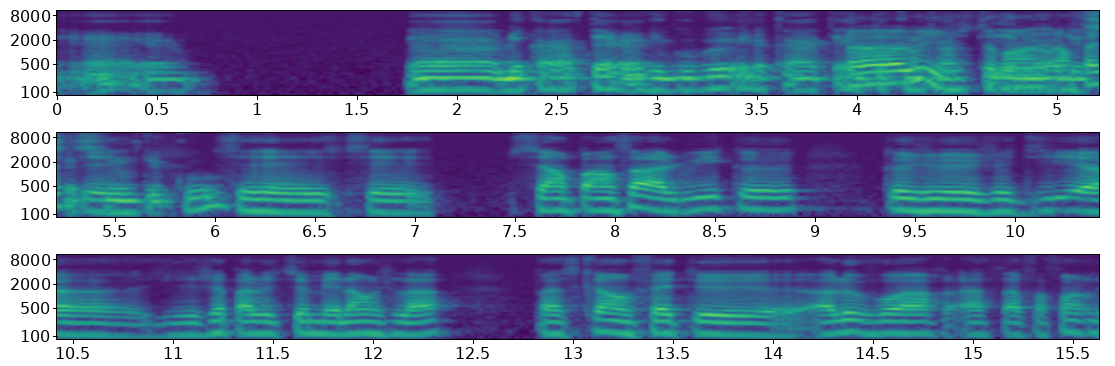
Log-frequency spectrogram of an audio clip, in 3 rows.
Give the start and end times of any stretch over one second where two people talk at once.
4.0-5.6

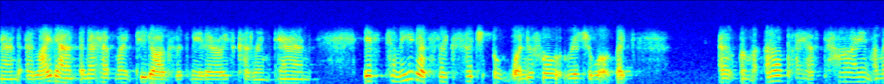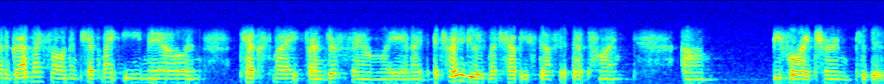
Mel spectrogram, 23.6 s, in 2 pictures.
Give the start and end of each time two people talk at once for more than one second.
none

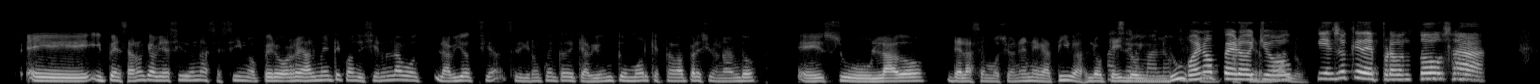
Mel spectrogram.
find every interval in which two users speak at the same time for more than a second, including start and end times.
11.1-12.9

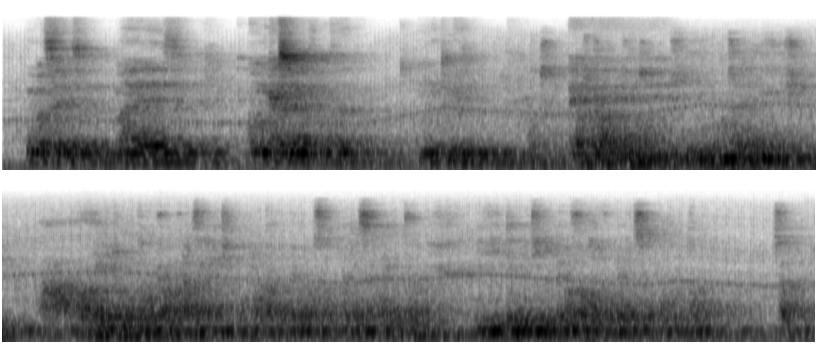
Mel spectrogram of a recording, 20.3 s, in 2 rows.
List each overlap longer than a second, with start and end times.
7.1-8.5

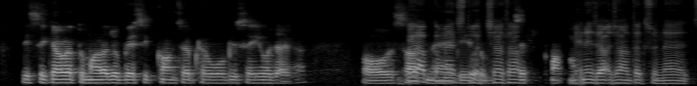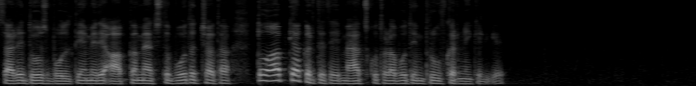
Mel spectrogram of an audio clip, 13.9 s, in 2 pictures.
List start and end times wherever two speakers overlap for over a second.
4.0-5.2

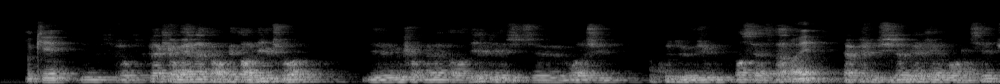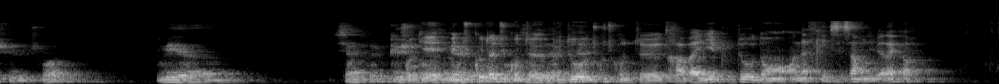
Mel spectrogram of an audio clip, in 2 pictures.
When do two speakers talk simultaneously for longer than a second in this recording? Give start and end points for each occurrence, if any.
14.0-15.8

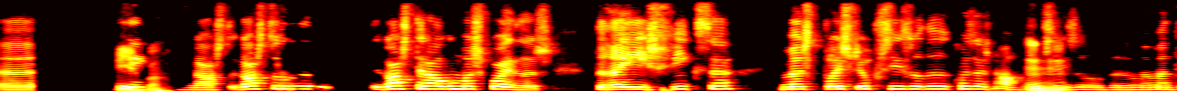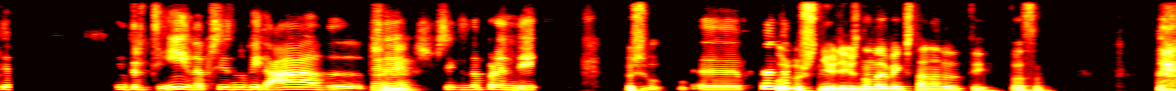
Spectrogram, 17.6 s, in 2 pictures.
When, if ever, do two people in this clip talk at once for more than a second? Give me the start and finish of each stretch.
none

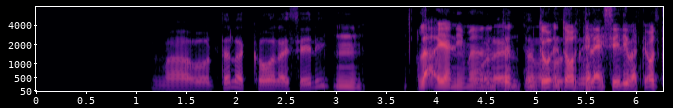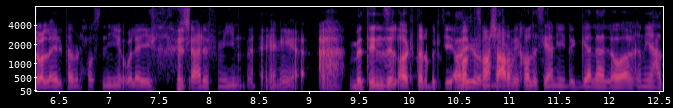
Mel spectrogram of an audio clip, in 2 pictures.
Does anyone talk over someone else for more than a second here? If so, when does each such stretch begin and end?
4.4-5.6

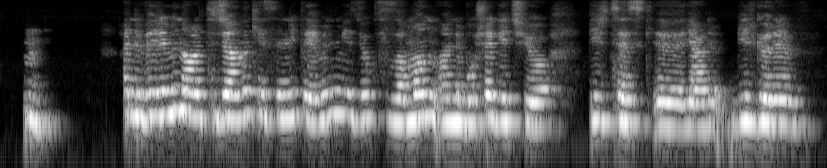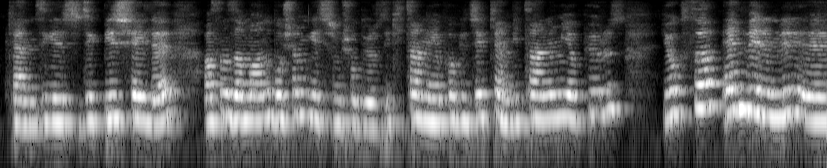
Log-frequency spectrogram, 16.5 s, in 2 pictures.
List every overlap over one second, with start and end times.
none

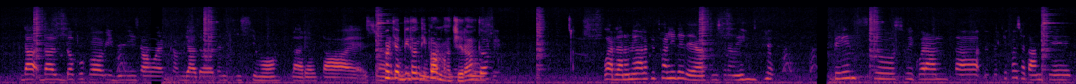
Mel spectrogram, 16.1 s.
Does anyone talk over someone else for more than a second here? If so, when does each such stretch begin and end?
5.8-7.3

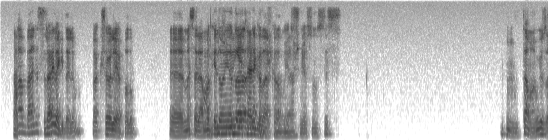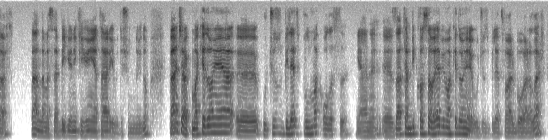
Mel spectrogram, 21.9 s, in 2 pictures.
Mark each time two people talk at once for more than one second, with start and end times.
4.0-6.0

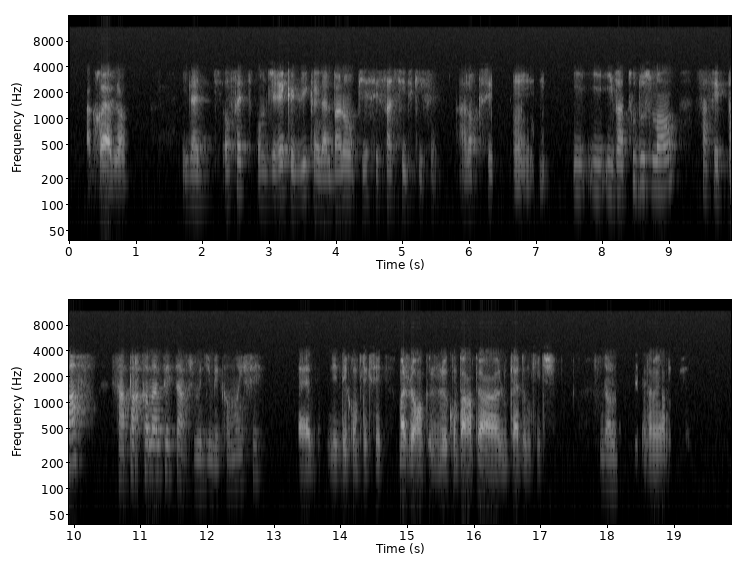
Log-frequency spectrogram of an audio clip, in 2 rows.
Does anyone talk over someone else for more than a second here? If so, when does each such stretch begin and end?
none

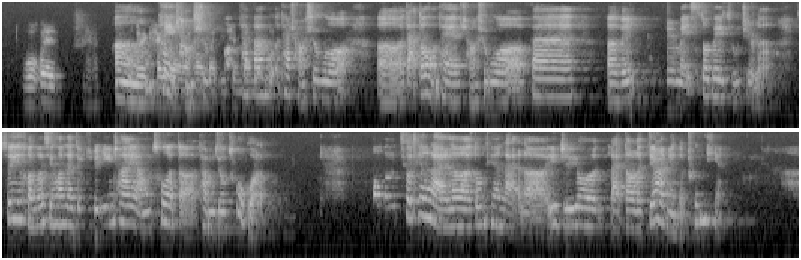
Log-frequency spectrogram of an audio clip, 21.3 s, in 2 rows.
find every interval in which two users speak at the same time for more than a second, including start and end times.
1.6-3.7

